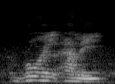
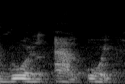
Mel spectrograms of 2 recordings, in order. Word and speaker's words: Royal Alloy: Now, yes, Royal Alley isn't a Royal Alley, it's a Royal Alloy.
